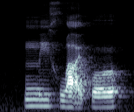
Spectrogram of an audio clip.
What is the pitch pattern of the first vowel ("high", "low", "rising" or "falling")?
high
